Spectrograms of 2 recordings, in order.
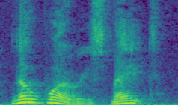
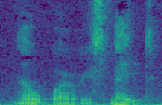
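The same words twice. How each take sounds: First: Cheery Australian "No worries, mate" pitched higher; Aussie saying. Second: "No worries, mate" in a soft whisper. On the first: Host quoting the Aussie saying to listeners, light Australian lilt. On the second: Host echoing the Aussie saying to listeners, whispered. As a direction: breathe "No worries, mate" as a quiet echo. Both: Retold or imitated. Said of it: "The Aussies have a great, uh, they have a great expression".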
